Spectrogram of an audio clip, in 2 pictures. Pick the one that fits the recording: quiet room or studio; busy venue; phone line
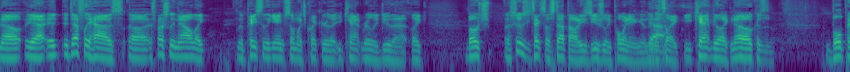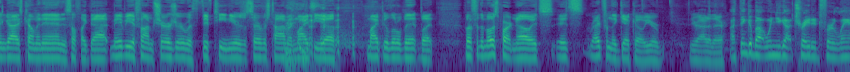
busy venue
